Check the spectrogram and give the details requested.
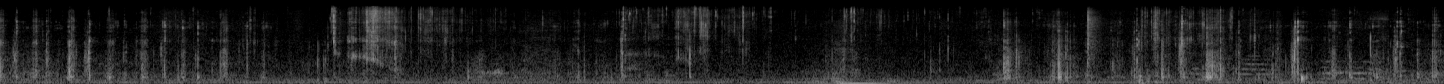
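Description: Close-miked biting and chewing of fried chebureki: crisp pastry crust crunching and crackling with many small mouth clicks, with a few louder crunches along the way.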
